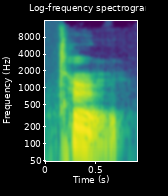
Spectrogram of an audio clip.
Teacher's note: you have only the nasal sound there's no G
